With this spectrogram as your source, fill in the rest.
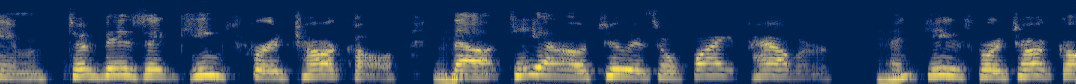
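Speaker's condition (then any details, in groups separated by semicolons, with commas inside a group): ALS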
